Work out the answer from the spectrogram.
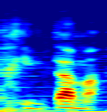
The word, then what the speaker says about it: Gintama: que escuchaba que decía gintama Bueno pues creo que lo correcto es gintama por si alguien haba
